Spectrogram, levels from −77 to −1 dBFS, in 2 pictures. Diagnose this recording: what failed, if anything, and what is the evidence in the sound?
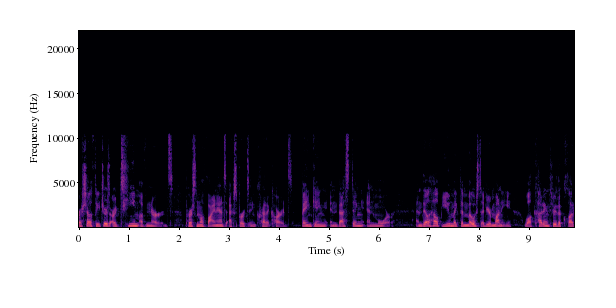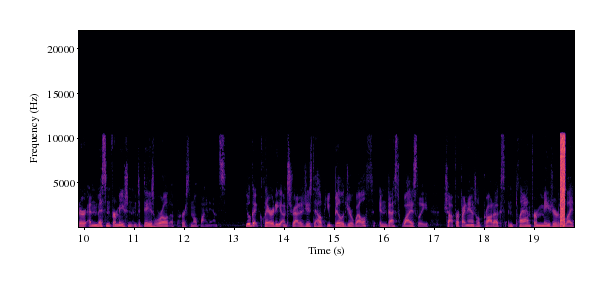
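The failure is at the storage and file-parsing stage: file tags played as audio. From 19.53 to 19.62 s a burst of very loud white noise cuts in with hard edges. An embedded cover picture, compressed data, was read as samples, so it sounds like static.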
